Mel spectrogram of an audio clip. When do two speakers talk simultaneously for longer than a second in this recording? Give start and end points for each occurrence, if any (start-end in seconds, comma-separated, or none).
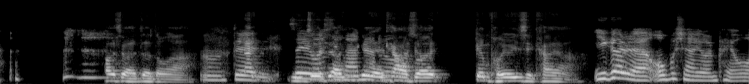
2.4-4.2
